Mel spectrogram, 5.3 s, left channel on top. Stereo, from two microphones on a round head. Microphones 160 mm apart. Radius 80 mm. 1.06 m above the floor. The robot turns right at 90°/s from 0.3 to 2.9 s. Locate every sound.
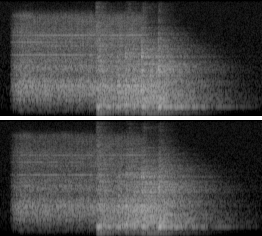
1.9 s knocking: 70° left, 4 m; by 3.5 s 160° left, 4 m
